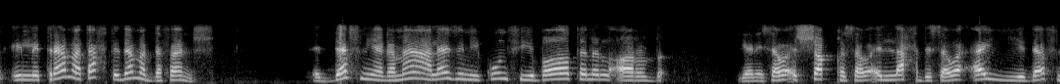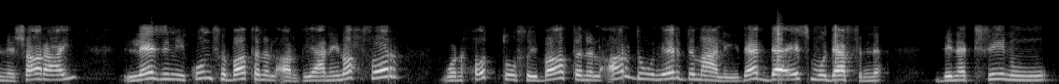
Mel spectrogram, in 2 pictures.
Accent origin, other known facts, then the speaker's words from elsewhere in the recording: Egypt; احنا عندنا في مصر تلاقي القبور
